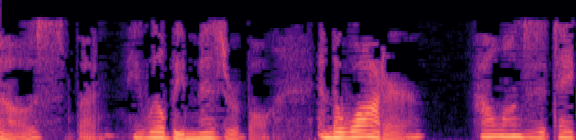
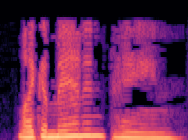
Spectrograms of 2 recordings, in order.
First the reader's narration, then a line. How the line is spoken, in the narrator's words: Joe moans loudly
